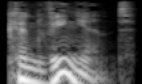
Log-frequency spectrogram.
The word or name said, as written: convenient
